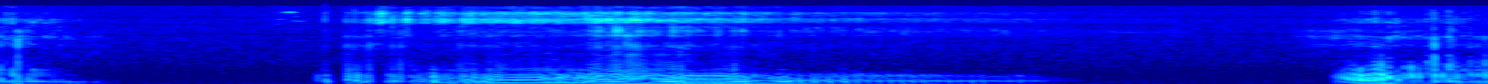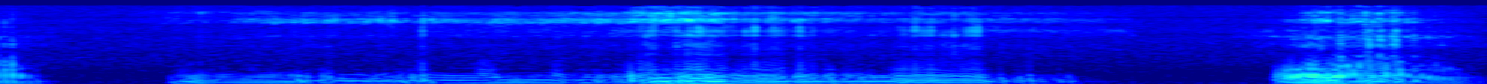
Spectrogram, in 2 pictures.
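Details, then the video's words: Shih Tzu dog snoring indoors: long rough rumbling breaths of two to three seconds alternating with shorter snorts, separated by brief quiet pauses. "Snoring Shih Tzu"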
